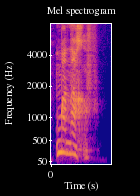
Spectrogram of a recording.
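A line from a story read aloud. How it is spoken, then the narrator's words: Whispered. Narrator (Russian): шепнул Крендель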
